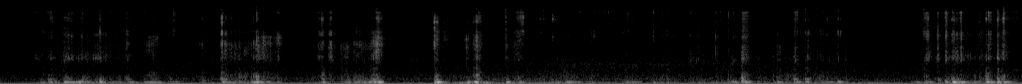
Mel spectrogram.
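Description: Small dry wood chips in a wooden bowl are stirred and scooped with a wooden spoon while a gloved hand holds the bowl. Quiet bursts of crisp, bright rustling and light clicking rise over a steady low hum, with brief louder clusters as the chips shift and tumble.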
